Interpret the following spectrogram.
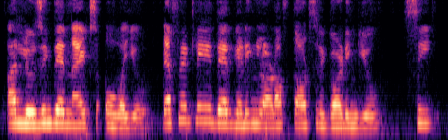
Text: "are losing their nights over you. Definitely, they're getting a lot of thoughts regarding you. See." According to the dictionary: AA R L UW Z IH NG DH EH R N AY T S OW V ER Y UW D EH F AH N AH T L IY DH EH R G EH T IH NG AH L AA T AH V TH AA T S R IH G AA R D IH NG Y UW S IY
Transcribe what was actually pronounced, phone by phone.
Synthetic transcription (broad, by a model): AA R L UW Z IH NG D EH R N AY T S OW V ER Y UW D EH F AH N AH T L IY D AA R G EH T IH NG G L AA T AH V T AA T S R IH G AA R D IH NG Y UW S IY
